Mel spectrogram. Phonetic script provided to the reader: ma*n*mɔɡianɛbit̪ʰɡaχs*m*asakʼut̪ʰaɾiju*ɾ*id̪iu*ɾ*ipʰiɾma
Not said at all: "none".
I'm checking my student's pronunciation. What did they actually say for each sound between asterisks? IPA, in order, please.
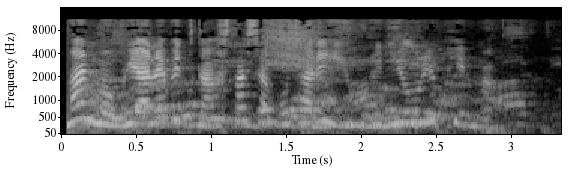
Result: n, n, ɾ, l

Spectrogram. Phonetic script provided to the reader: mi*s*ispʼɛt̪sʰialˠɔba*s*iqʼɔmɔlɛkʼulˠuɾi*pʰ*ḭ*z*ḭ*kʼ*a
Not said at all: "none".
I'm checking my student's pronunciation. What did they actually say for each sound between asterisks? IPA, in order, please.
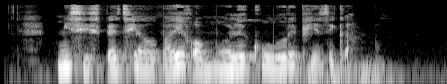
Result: s, none, pʰ, z, kʼ

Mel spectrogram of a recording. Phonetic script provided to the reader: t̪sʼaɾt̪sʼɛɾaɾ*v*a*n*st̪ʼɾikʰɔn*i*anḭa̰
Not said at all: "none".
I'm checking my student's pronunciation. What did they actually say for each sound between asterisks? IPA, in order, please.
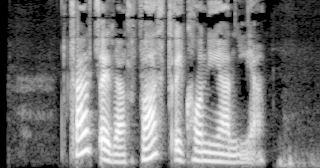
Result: v, none, i

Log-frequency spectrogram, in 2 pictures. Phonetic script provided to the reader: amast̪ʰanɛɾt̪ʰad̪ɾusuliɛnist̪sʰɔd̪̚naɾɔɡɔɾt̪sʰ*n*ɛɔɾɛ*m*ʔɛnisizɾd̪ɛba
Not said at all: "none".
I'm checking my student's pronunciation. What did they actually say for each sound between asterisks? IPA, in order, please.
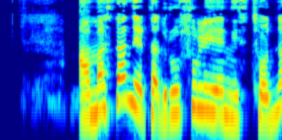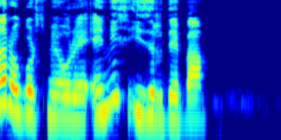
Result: m, none

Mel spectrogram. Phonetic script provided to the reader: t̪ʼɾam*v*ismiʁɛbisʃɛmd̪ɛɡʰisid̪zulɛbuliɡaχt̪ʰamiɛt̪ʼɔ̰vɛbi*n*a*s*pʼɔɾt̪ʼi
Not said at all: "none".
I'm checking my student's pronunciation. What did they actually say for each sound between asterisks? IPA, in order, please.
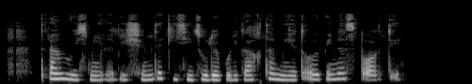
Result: v, n, s

